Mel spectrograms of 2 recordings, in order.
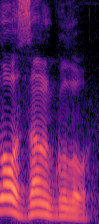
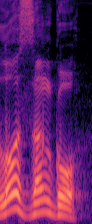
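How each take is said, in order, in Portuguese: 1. A palavra termina em -angulo. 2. A palavra termina em -ango. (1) "nada de losango" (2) "É losango"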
